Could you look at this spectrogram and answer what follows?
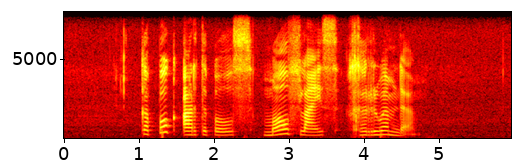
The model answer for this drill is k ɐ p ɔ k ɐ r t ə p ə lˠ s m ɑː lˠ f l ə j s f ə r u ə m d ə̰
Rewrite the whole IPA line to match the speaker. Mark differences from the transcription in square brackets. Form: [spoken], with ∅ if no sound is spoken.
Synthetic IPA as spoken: k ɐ p ɔ k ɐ r t ə p ə lˠ s m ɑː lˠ f l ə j s [χ] ə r u ə m d ə̰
